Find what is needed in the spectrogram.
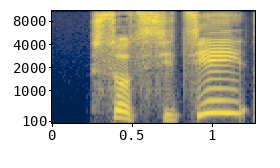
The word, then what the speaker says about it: соцсетей: Во множественном числе, во всех падежах, кроме именительного и винительного, ударение переносится на окончание. Соцсетей, соцсетям, соцсетями, соцсетях.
